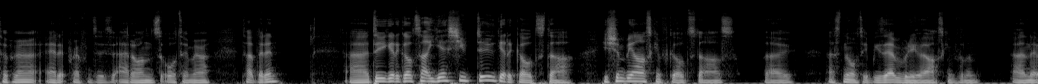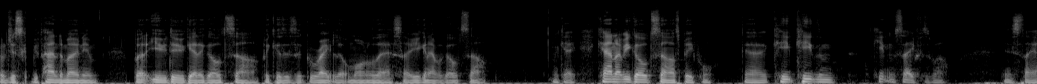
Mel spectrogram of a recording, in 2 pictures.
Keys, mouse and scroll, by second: 0.5-20.7 drag.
